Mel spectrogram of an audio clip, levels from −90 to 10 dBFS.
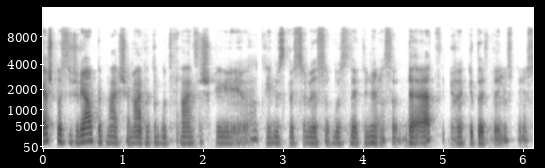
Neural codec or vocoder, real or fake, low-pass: autoencoder, 22.05 kHz, a latent of 192 numbers a frame, VITS, trained on one speaker; fake; 9.9 kHz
